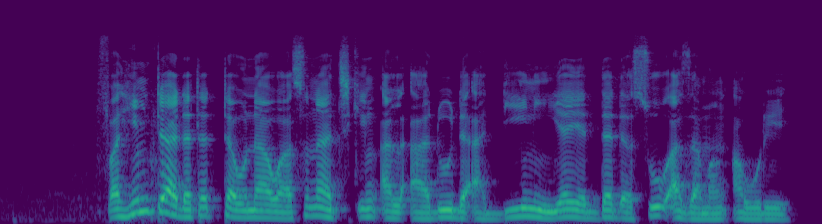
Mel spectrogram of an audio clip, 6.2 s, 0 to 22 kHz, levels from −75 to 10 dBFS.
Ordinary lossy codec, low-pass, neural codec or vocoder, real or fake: none; none; none; real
